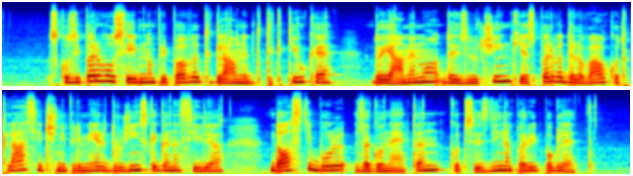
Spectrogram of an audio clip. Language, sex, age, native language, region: Slovenian, female, 18-29, Slovenian, Central Slovenia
